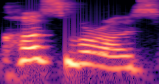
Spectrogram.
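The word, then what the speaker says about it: Comoros: And Cosmoros as well. That's how you pronounce it.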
